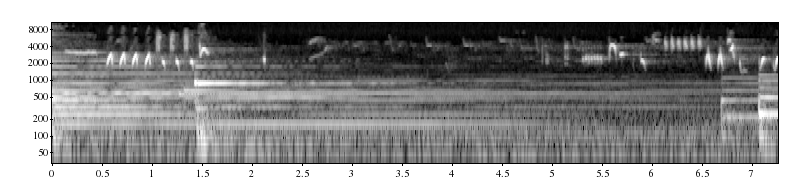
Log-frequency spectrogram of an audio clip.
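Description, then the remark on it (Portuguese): Birds sing in quick repeated chirps and trills, with several calls layered over a steady low hum, clear, with no one speaking. “quando você observa um pássaro cantando, que vem à mente.”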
